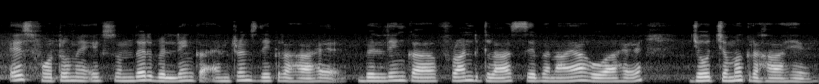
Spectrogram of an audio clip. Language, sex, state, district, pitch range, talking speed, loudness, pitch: Hindi, male, Manipur, Imphal West, 155-175 Hz, 170 wpm, -16 LUFS, 165 Hz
